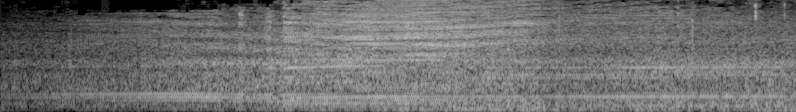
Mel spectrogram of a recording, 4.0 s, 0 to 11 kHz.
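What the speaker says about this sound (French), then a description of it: "il y a une Porsche GT3 RS qui arrive, les nouveaux modèles. Elle fait un bon petit bruit" A new-generation Porsche GT3 RS arrives on a Monaco street, its engine and exhaust swelling from a distant rumble into a loud, sustained, steady roar with a strong harmonic drone, holding near and full for several seconds.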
